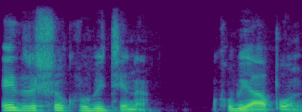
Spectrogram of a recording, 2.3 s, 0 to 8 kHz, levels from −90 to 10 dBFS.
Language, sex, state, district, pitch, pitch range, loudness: Bengali, male, West Bengal, Kolkata, 135 Hz, 115-155 Hz, -20 LUFS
